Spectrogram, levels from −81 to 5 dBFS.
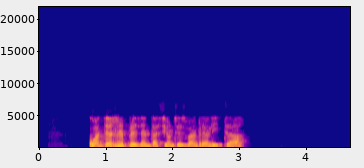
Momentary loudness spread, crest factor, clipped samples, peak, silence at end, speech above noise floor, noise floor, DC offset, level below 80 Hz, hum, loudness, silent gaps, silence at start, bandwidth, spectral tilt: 7 LU; 16 dB; under 0.1%; -2 dBFS; 1.6 s; 70 dB; -85 dBFS; under 0.1%; -64 dBFS; none; -16 LUFS; none; 0.75 s; 5 kHz; -8.5 dB/octave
